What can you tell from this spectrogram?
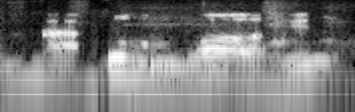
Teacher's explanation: Namanya lam jalalah itu tebal ya.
